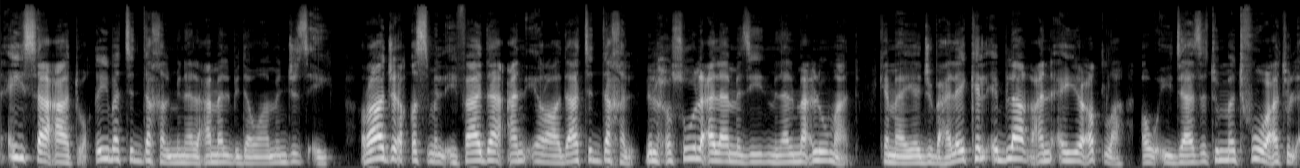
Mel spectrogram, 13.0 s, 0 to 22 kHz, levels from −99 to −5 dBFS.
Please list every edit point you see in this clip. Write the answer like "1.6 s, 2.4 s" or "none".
3.4 s, 6.4 s, 11.3 s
